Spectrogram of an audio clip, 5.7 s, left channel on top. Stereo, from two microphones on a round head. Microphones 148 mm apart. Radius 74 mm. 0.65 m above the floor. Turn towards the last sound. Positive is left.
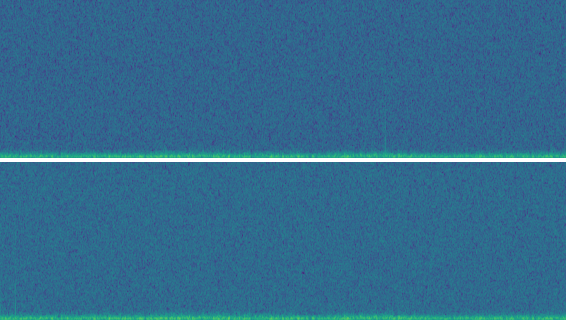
No sound to turn to.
